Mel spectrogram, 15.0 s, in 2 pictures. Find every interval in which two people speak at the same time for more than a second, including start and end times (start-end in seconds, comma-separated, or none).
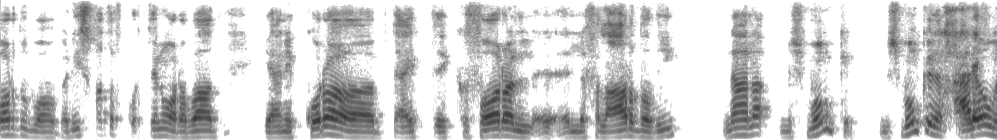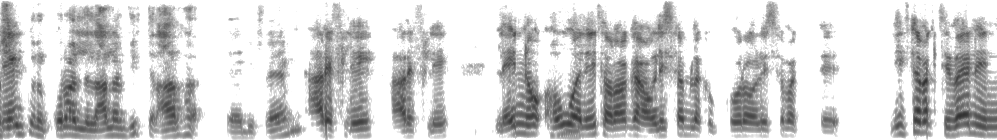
none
